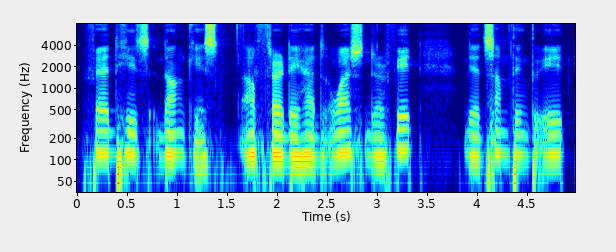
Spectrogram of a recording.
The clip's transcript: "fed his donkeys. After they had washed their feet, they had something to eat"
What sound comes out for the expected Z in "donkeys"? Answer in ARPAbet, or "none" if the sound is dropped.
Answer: S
